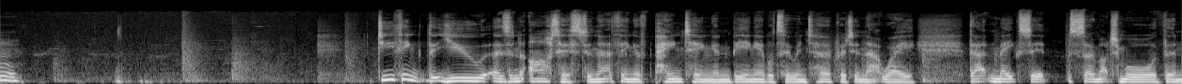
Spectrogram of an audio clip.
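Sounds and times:
speech: 0:00.0 - 0:00.3, 0:03.8 - 0:11.8
timber of a wool shed in Australia creaking and ticking as it warms in the sun: 0:00.4 - 0:03.8.

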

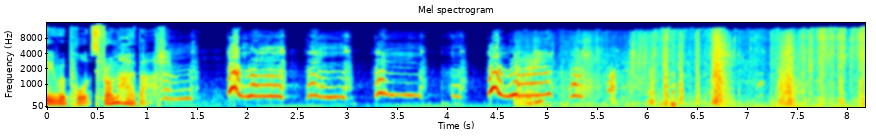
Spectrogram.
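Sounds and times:
speech: 0:00.0 - 0:01.4
black German shepherd sniffer dog giving short high whines: 0:01.2 - 0:05.8
rustling: 0:05.1 - 0:08.1
German shepherd sniffer dog snuffling and sniffing the ground on alpine slopes: 0:05.2 - 0:08.1.

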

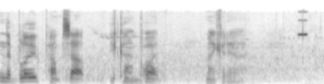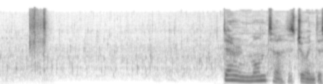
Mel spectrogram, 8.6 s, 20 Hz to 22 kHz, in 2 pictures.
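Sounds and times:
speech: 0:00.0 - 0:03.4, 0:07.3 - 0:08.6
snowmelt creek trickling at nightfall: 0:00.0 - 0:08.6
high-pitched chirp: 0:04.0 - 0:04.2.

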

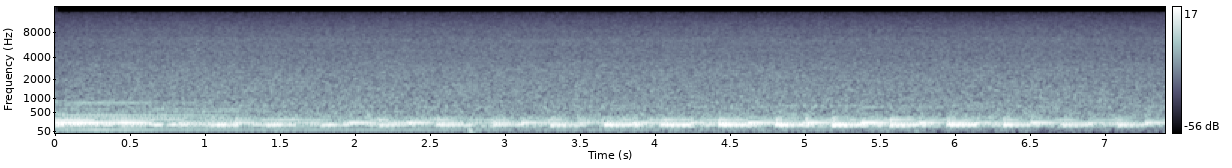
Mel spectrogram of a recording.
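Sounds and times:
river rushing past a house: 0:00.0 - 0:07.3.

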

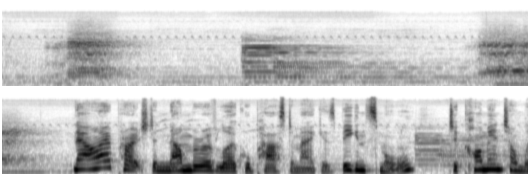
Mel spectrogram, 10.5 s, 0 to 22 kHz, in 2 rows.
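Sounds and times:
sheep bleating: 0:00.4 - 0:01.5, 0:02.4 - 0:06.0, 0:09.3 - 0:10.5
speech: 0:06.0 - 0:10.5.

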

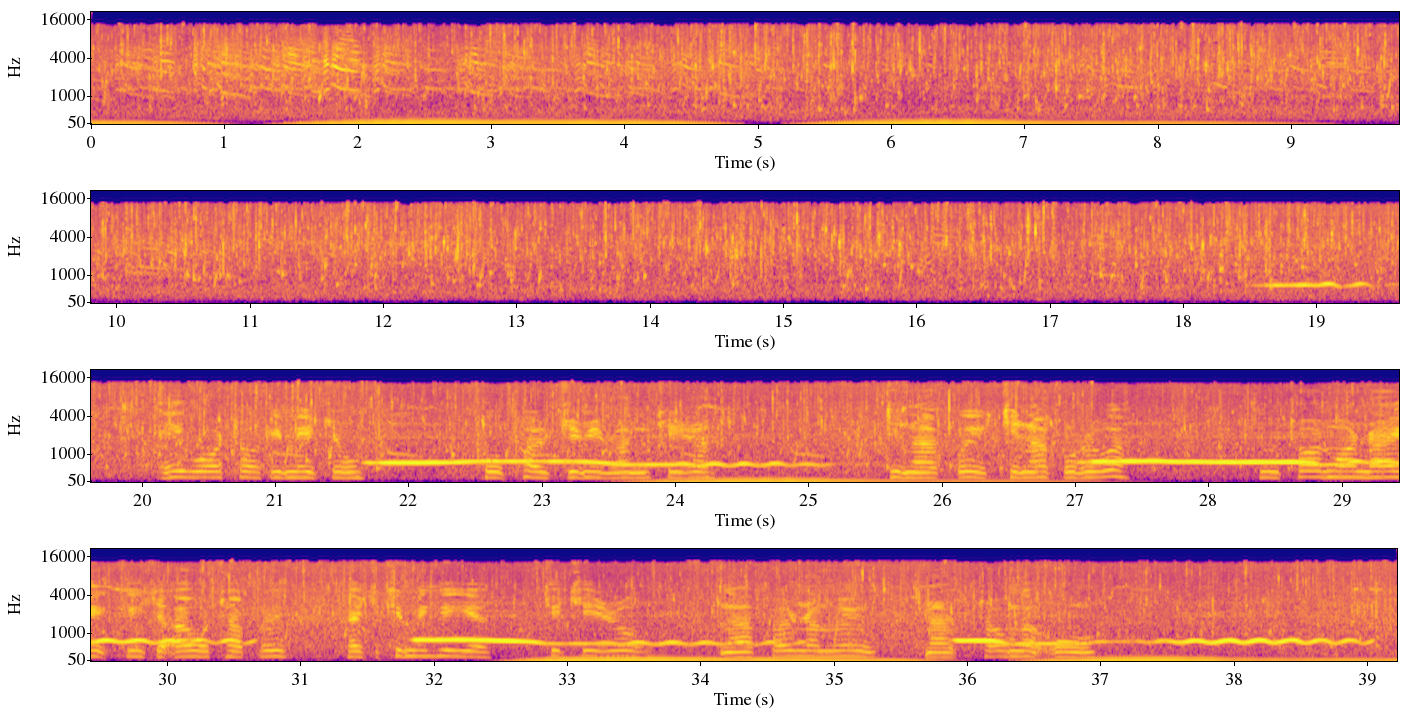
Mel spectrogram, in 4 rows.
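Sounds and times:
deep swelling bass tones: 0:00.0 - 0:09.3, 0:21.7 - 0:28.6, 0:31.8 - 0:39.2
river water rushing: 0:00.0 - 0:11.5, 0:16.0 - 0:39.2
speech: 0:20.4 - 0:21.8, 0:22.6 - 0:24.4, 0:25.6 - 0:27.5, 0:28.4 - 0:33.6, 0:34.2 - 0:37.1.

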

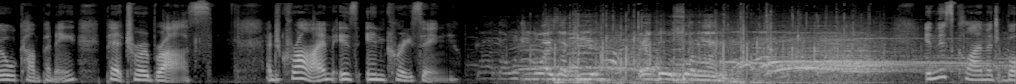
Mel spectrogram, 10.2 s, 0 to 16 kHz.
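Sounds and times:
speech: 0:00.0 - 0:07.8, 0:09.3 - 0:10.1
large crowd cheering and shouting at a political rally in Brazil: 0:04.8 - 0:10.1
scattered clapping at a political rally: 0:05.0 - 0:09.0.

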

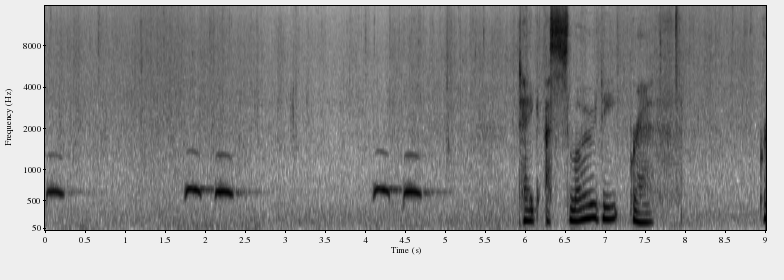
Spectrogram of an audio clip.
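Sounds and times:
owl hooting soft low calls: 0:00.0 - 0:00.4, 0:01.7 - 0:02.7, 0:04.1 - 0:05.1
steady hiss of noise: 0:00.0 - 0:08.9
speech: 0:06.0 - 0:07.8.

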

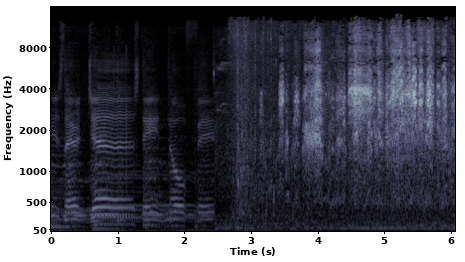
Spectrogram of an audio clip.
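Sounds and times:
speech: 0:00.1 - 0:05.2
seagulls squawking and crying: 0:02.5 - 0:06.0.

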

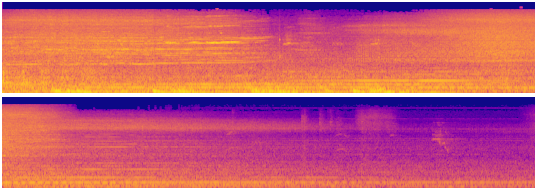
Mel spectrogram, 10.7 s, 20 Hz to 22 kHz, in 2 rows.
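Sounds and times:
train emergency braking with steel wheels screeching on rails: 0:00.0 - 0:03.4, 0:04.3 - 0:09.2
heavy train rumble: 0:00.0 - 0:10.6.

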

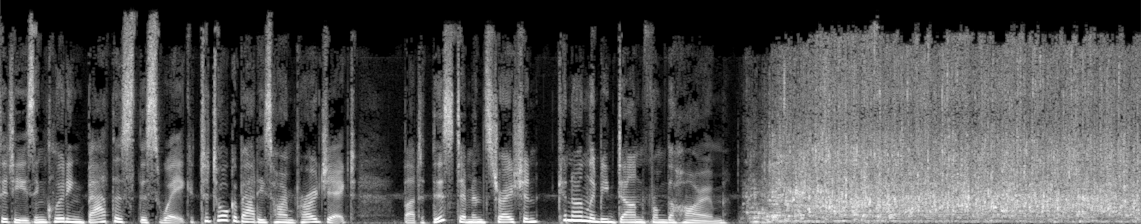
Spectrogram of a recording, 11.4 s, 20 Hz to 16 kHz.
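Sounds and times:
speech: 0:00.0 - 0:08.2
water sloshing and trickling in a toilet bowl from a hand dipped in: 0:07.4 - 0:11.4.

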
